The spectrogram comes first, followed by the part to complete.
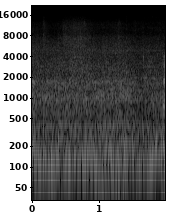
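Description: A steady low mechanical hum with a faint hiss over it, holding level throughout.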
